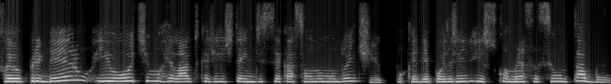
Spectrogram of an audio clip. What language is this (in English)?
Portuguese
